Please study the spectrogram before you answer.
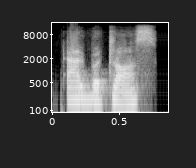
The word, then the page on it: albatross: Indian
